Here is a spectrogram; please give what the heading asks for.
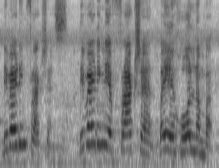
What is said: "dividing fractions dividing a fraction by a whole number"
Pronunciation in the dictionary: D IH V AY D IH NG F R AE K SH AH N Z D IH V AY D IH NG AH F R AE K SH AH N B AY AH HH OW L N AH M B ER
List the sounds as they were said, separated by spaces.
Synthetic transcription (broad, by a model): D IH V AY D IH NG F R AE K SH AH N S D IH V AY D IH NG AH F R AE K SH AH N B AY AH HH OW L N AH M B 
